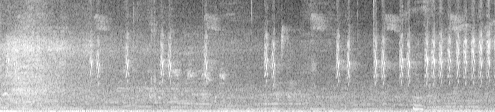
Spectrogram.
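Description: Small bird chirping outdoors: short high-pitched chirps in pairs and small groups, quickening into a rapid run of chirps near the end.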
